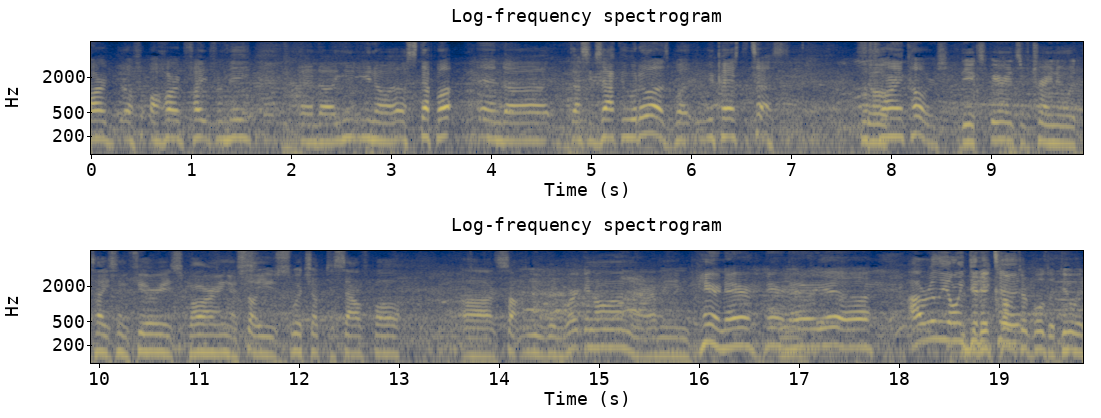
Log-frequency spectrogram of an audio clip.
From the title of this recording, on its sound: Post-Fight Press Conference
